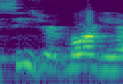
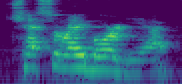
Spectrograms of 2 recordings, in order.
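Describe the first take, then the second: First: The name is pronounced the English way. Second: The name is pronounced the Italian way.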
